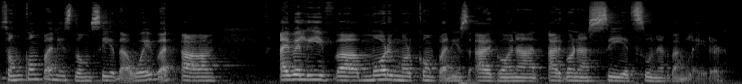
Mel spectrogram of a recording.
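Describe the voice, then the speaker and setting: With a Dominican accent, a woman talks at a moderate pace and a medium pitch. Her pitch variation is ordinary, and audible room echo comes through. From Dominican Republic. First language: Spanish. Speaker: career coach. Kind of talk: interview. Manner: hesitant, many fillers.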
